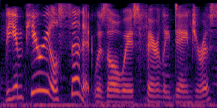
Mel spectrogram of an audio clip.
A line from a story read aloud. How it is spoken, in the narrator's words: said dryly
